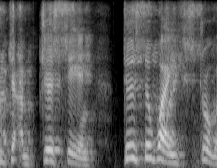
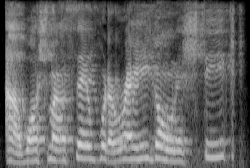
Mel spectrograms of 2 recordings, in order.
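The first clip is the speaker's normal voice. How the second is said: put-on American accent; 6 semitones higher than usual. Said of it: "Can you do an American accent?".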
